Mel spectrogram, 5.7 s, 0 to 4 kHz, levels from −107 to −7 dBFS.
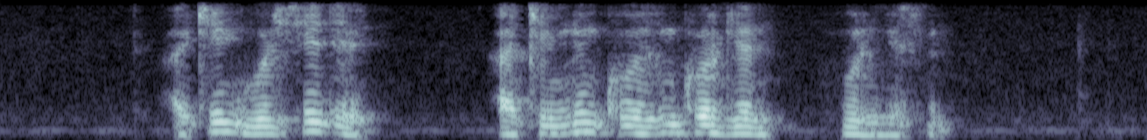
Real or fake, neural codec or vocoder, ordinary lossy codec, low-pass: fake; vocoder, 22.05 kHz, 80 mel bands, WaveNeXt; AAC, 32 kbps; 3.6 kHz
